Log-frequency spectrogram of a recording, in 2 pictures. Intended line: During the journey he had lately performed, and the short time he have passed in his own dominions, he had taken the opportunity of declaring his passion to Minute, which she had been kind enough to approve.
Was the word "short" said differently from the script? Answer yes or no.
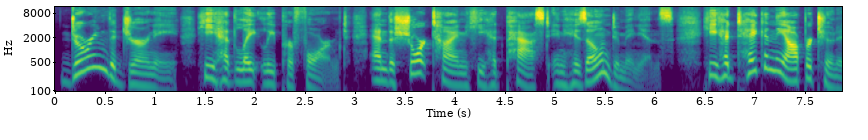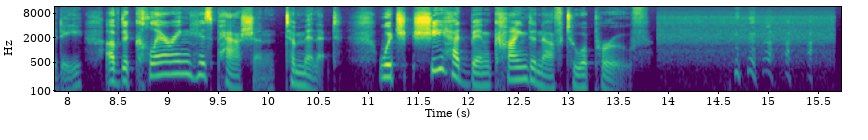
no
